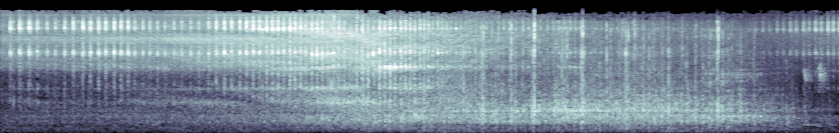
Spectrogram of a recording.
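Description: Small live steam garden-railway locomotive chuffing rapidly, about four to five exhaust beats a second, growing louder as it approaches. Its train of vans then rolls close past with a loud rumble of wheels on the rails and a few sharp clicks, fading near the end.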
